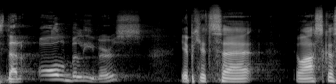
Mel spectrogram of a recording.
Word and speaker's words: Láska: Láska.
